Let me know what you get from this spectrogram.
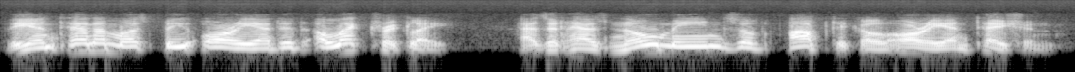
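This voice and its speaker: A man's voice: mid-range voice, very animated. American man narrating, tinny old film soundtrack. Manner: formal, measured, precise enunciation. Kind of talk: 1960s military instructional film narration. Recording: muffled, roomy 1960s film soundtrack, phone-like.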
